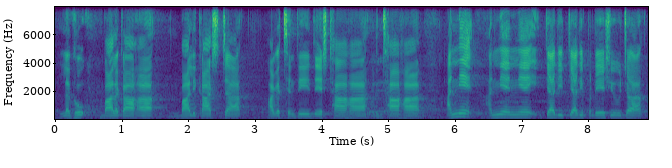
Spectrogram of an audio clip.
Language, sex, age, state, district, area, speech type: Sanskrit, male, 18-30, Karnataka, Bangalore Rural, urban, spontaneous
